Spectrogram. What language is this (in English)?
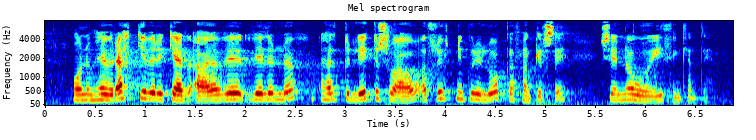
Icelandic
